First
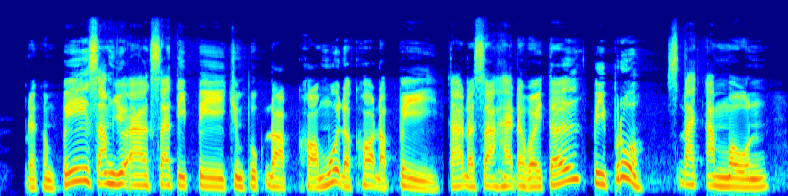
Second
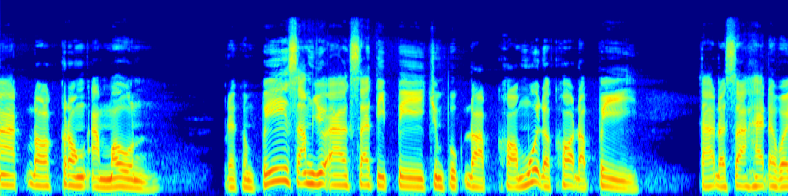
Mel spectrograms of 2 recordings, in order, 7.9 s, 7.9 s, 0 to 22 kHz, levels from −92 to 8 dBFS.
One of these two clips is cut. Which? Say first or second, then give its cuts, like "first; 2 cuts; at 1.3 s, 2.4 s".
first; 2 cuts; at 4.4 s, 5.9 s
